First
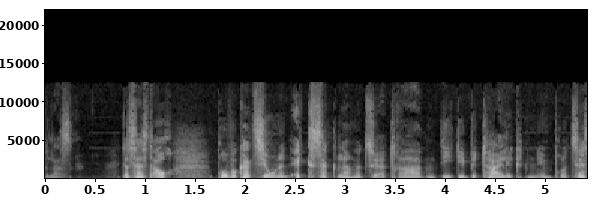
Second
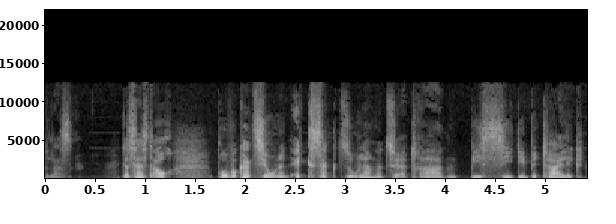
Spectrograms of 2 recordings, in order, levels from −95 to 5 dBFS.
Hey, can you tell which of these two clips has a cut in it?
first; 2 cuts; at 2.9 s, 4.0 s

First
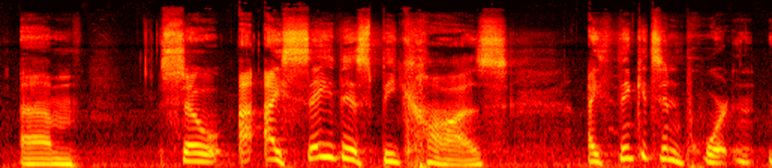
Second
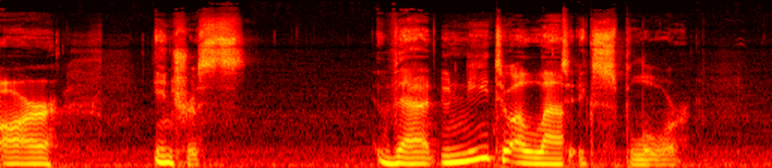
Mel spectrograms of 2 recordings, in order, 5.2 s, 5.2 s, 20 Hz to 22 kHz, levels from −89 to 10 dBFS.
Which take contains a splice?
second; 3 cuts; at 1.0 s, 2.9 s, 3.7 s

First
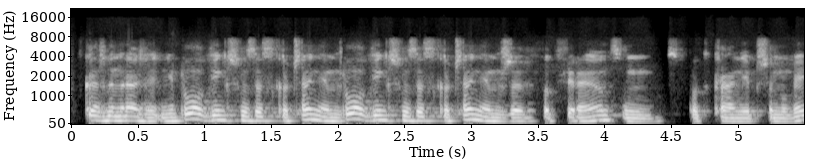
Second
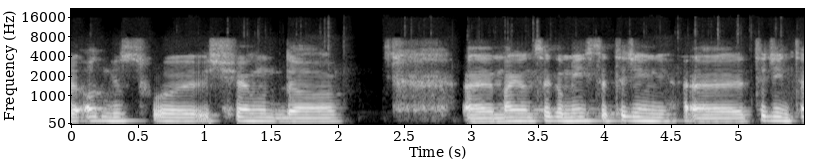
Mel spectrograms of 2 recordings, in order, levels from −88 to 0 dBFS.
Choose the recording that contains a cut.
first; 1 cut; at 2.0 s

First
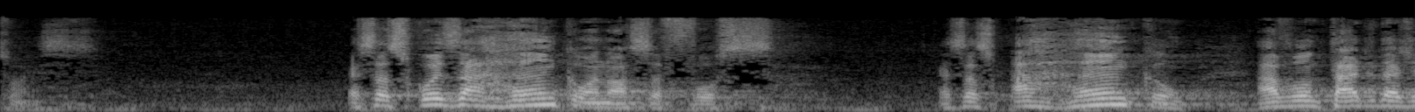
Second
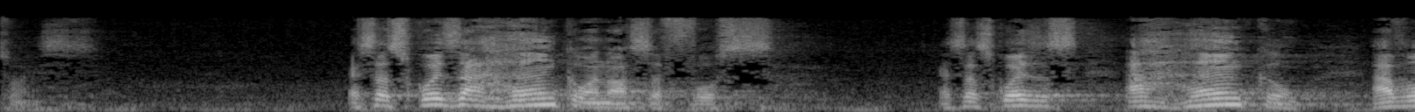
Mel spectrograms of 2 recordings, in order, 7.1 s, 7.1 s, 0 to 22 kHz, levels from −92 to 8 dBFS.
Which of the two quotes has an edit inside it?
first; 1 cut; at 5.0 s

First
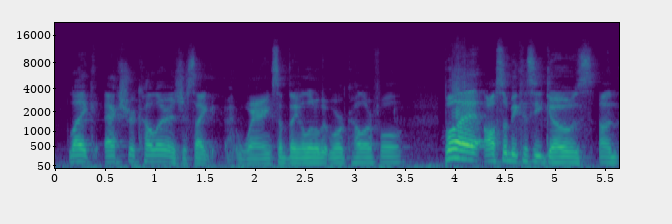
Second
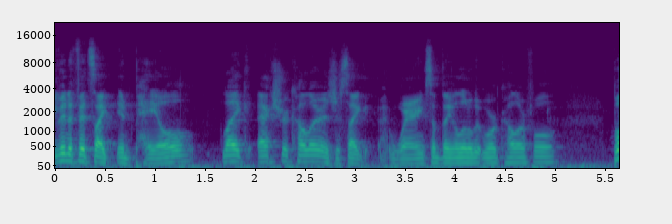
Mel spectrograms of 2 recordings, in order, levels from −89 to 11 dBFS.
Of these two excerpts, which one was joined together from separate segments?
first; 1 cut; at 3.8 s

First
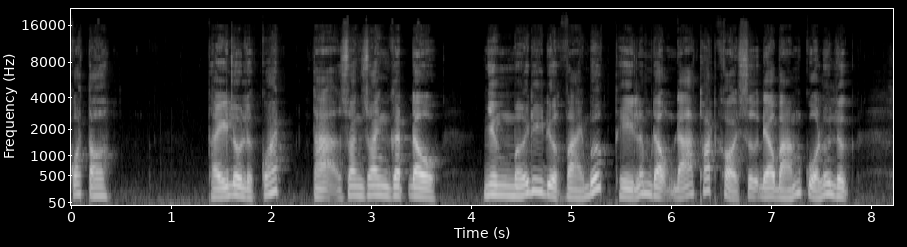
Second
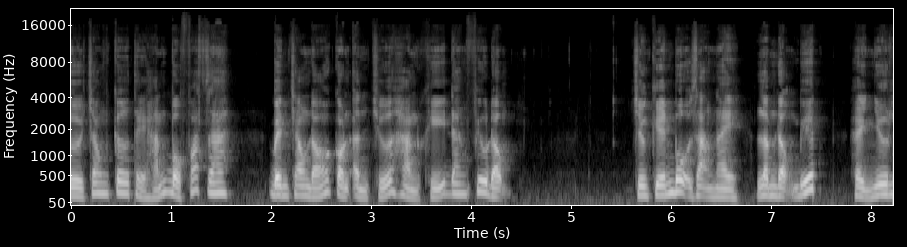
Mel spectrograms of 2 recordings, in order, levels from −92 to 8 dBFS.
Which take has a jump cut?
second; 1 cut; at 6.8 s

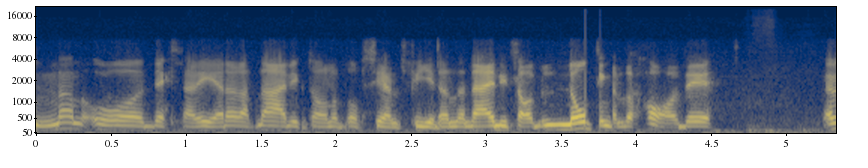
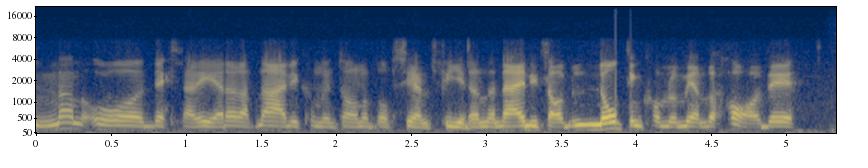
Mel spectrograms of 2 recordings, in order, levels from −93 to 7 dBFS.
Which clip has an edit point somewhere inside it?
first; 2 cuts; at 1.8 s, 3.8 s

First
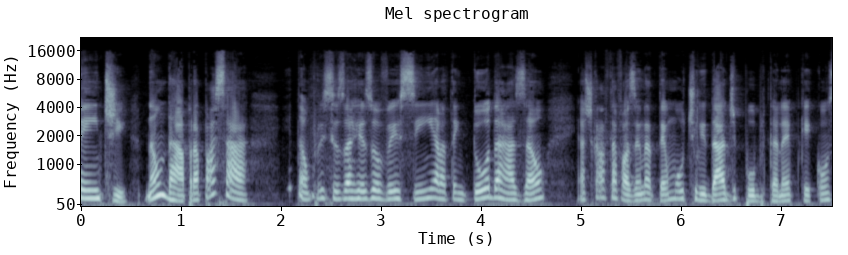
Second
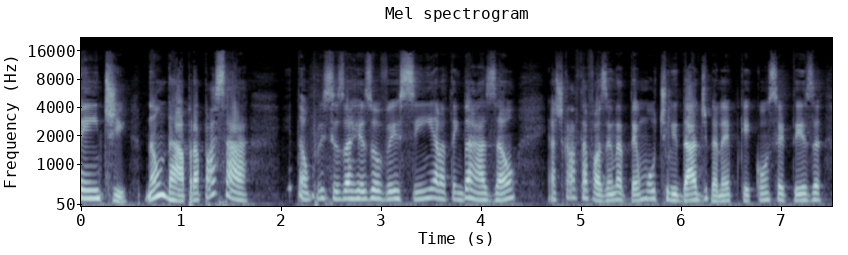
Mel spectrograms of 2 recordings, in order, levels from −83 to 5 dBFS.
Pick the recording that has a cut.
second; 2 cuts; at 3.8 s, 6.3 s

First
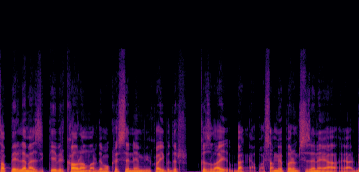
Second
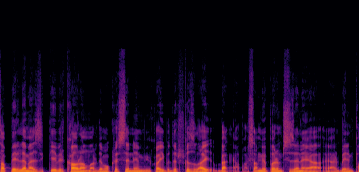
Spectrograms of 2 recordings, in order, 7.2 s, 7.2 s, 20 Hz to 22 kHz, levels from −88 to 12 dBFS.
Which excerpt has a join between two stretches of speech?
second; 1 cut; at 3.7 s

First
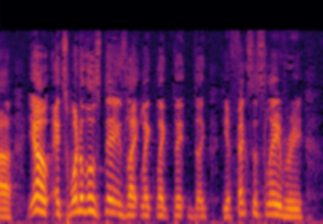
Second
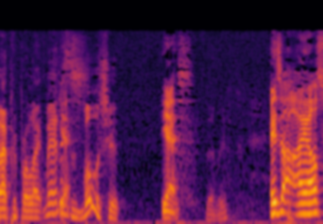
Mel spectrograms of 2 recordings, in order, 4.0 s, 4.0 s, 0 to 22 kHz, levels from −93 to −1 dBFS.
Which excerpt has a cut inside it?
first; 2 cuts; at 1.7 s, 2.6 s

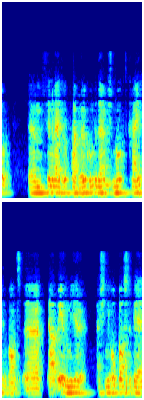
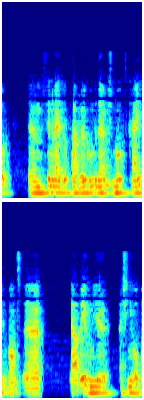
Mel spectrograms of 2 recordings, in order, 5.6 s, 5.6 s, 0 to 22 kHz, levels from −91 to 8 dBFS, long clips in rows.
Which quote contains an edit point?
first; 1 cut; at 3.7 s

